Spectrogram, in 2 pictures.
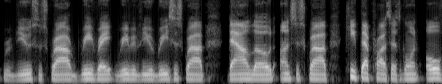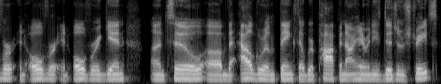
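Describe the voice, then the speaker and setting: A man's voice: medium pitch, steady tone, a little fast, fairly bright tone, dry recording, studio quality. A middle-aged man from Virginia hosting a solo podcast, talking loosely and profanely in slang and acting out quoted voices along the way. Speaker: podcast host.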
